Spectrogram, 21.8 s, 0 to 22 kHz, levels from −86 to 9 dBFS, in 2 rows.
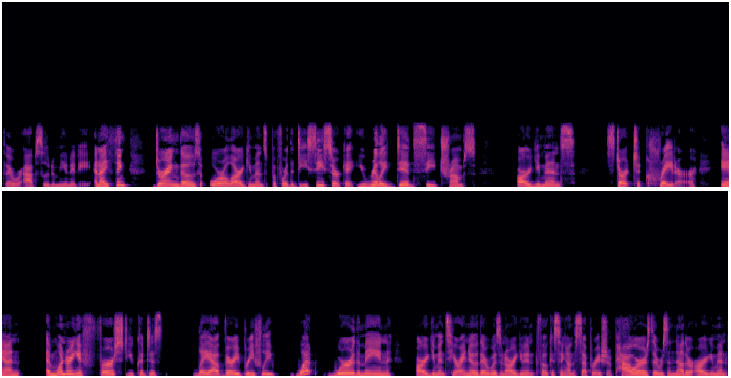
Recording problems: high frequencies cut off; noticeable; nothing above 7 kHz

